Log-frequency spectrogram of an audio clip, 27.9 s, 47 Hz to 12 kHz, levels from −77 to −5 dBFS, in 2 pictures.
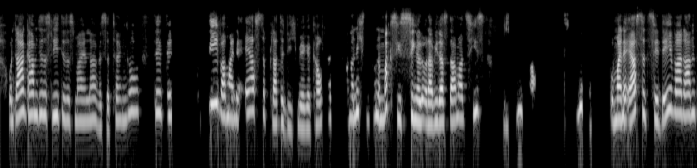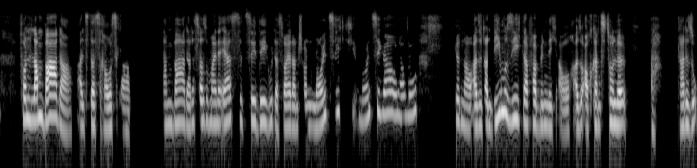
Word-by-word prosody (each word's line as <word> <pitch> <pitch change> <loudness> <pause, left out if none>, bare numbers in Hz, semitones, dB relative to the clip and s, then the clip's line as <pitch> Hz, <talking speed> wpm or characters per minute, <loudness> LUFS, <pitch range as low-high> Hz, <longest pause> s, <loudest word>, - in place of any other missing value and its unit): und 225 +1 -5
da 280 +4 +8
kam 275 0 +2
dieses 270 -2 -3
Lied, 265 -1 -1
dieses 225 -2 -6
„My 220 0 -5
love 225 -2 -5
is 180 -1 -11
a 165 - -4
tango.“ 255 - -6 0.3
Di 290 -1 0
di. 260 - -1 0.6
Und - - -44
die 395 -1 +6
war 255 - +5
meine 240 -2 +1
1. 300 -1 0
Platte, 210 -4 -2
die 180 - -10
ich 160 - -16
mir 180 -2 -3
gekauft 195 +4 -2
habe. 245 - -10 0.3
Aber 245 -1 -4
nicht 295 -1 0
so 255 - -10
'ne 250 - +2
Maxi 255 -3 +4
Single, 220 +1 +3
oder 200 -1 +5
wie 215 - 0
das 215 0 +5
damals 235 +2 +1
hieß. 300 +1 -3 0.3
Super. 260 - -9 0.9
Super. 285 - -2 0.4
Und 220 - -3
meine 235 0 +7
1. 270 +4 +6
CD 235 +9 0
war 285 0 +6
dann 270 +1 +2 0.4
von 235 -1 +1
Lambada, 225 -9 +6
als 185 -1 -6
das 190 -1 -2
rauskam. 170 -1 -5 0.7
Lambada, 200 -1 -3
das 210 +2 -11
war 220 - +2
so 225 - -9
meine 205 0 -3
1. 225 0 -4
CD. 215 -1 -3
Gut, 215 +2 -10
das 185 - -5
war 185 0 0
ja 185 - 0
dann 180 0 -3
schon 185 0 -8
90 260 +10 -6
90er 285 +5 -5
oder 265 -2 -5
so. 270 +4 -7 0.7
Genau, 200 -6 -4
also 180 +2 -1
dann 195 -5 0
die 230 +8 0
Musik, 235 -6 +1
da 205 -2 +2
verbinde 190 -2 -2
ich 175 - -15
auch 160 +1 -7
also, 175 - -1
auch 180 - +1
ganz 190 -2 -1
tolle 200 -2 +2 0.4
ach, - - -11 0.3
grade 185 +2 -1
so 205 +3 -4
220 Hz, 175 wpm, -23 LUFS, 195-260 Hz, 0.9 s, da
